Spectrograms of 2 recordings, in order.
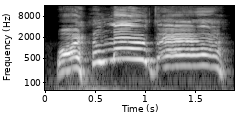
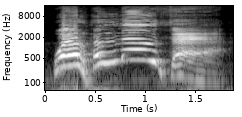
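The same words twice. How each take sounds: First: Put-on much higher, louder, slow old professor voice; Professor Griswold. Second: Much higher and louder, slow shopkeeper greeting; Gregory voice. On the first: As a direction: boom a slow eccentric professor hello. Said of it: "Should I do Professor Griswold?". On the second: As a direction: belt it out as the cheery shopkeeper. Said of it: "should I give Gregory a voice?". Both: Shown as a demonstration.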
